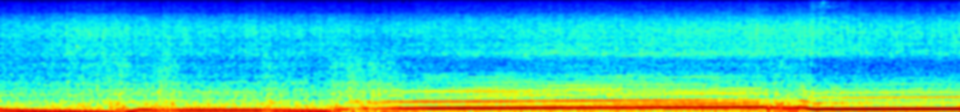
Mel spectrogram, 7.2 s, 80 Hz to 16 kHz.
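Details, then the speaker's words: 1995 Honda Civic EJ coupe after fix: the cheap eBay muffler, which rasped from about 4,000 rpm, was packed with fiberglass insulation. On a pull the clean, deep tone climbs and drops at each shift, with no rasp at high revs. "me driving it, I can hear no rasp and just nice deep tone on the exhaust. So it's pretty good. It sounds pretty good for 10 bucks."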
